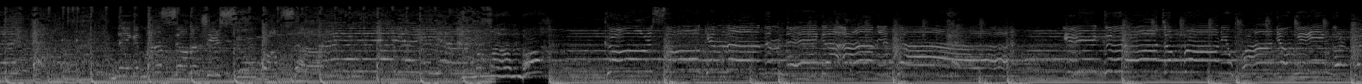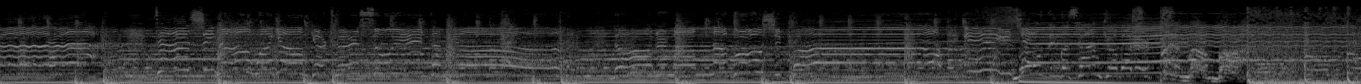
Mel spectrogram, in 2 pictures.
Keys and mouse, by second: 0.9 alt+m, 2.6 alt+m, 3.2 middle click, 4.1 middle click, 4.3 middle click, 5.8 ctrl+z, 6.0 ctrl+z, 6.1 ctrl+z, 6.5 ctrl+z, 6.8 ctrl+z, 7.0 ctrl+z, 7.2-7.7 ctrl+z, 7.9 ctrl+z, 8.3 middle click, 8.8 middle click, 10.0 click, 10.7 f, 11.0 a, 11.8 f, 12.3-14.1 middle drag, 13.6-16.8 typing, 18.1-20.0 drag, 18.2 g, 19.2 a, 20.7-22.9 drag, 22.7 ctrl+r.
